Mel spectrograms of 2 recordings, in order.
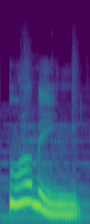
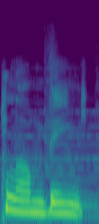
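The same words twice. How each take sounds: First: No B sound is pronounced after the M. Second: A B sound is pronounced after the M. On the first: The speaker calls it right. "We say plumbing" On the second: The speaker calls it wrong. "we don't pronounce letter B. We don't say plumbing"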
